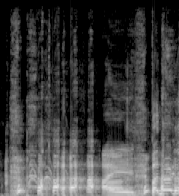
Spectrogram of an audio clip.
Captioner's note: ballsy laughter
